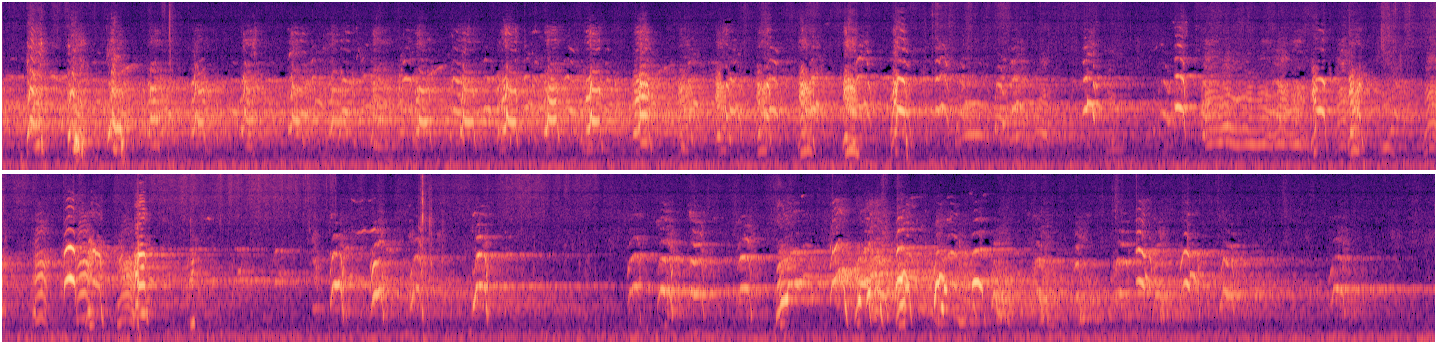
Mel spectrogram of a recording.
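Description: A pack of hunting hounds baying together while running a scent trail: a continuous chorus of many overlapping calls. It dips briefly about two-thirds of the way through, swells again, then trails off near the end.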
